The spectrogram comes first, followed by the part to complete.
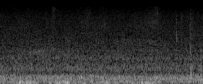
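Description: Low, uneven rumble with faint rustling as fabric pieces are handled and moved about close to the camera.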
